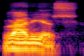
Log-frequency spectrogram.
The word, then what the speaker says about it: various: जिससे वायरस होता है ना, उसी का थोड़ा अलग फॉर्म यूज कर सकते हैं, वेरियस।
